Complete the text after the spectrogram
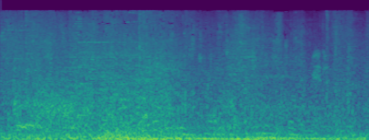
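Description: A tower crumbles with a heavy crash.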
